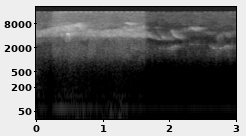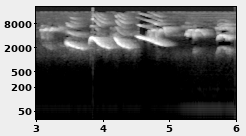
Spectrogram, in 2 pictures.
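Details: Green-winged saltator (trinca-ferro, pixarro) delivering a burst of four or five loud, slurred whistles that fall in pitch. Brief higher notes trail after, and faint high twittering from other birds opens the recording.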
